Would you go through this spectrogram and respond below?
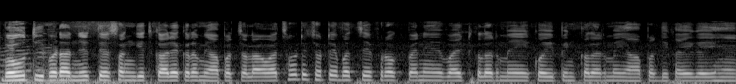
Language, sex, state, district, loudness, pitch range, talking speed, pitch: Hindi, male, Haryana, Charkhi Dadri, -20 LUFS, 175-195 Hz, 235 wpm, 185 Hz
